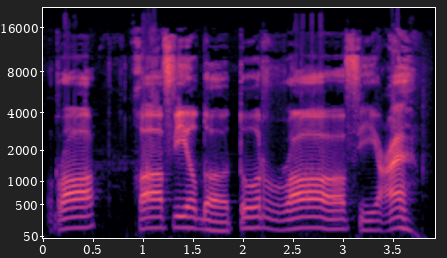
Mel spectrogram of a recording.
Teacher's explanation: Huruf ro kalau dia memiliki harokat fathah atau dhammah, maka huruf ro dibaca tebal, dibaca tafkhim. Sehingga pangkal lisan kita naik terangkat ke atas ketika kita mengucapkannya.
